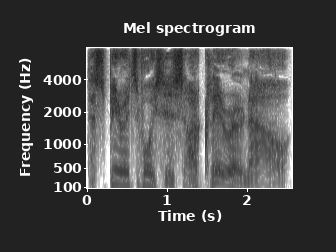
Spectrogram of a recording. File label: levelup en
